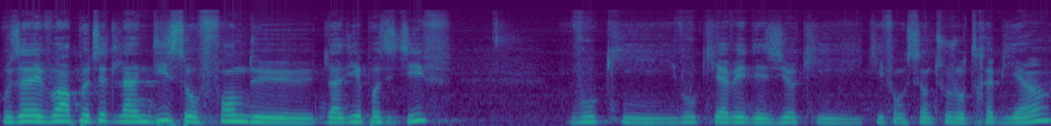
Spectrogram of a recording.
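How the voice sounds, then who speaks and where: With a non-native accent, a man speaks at a moderate pace and a fairly high pitch, his intonation fairly even. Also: very clean recording, silent background. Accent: foreign accent in French. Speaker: visiting preacher. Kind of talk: sermon. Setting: church. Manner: halting, many hesitations.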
